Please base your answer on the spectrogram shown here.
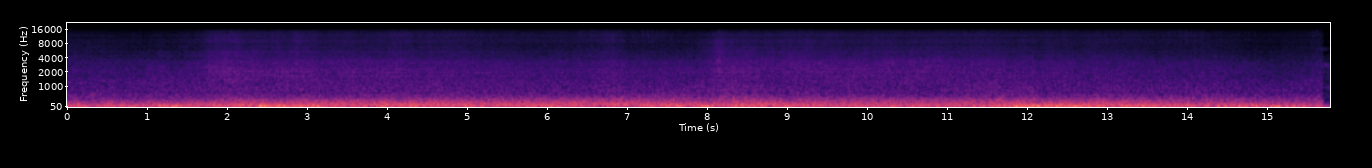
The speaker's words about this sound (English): Now, it's quite a crashing sea down here at Riverton. And so I have recorded three little clips.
